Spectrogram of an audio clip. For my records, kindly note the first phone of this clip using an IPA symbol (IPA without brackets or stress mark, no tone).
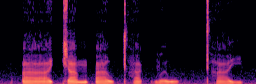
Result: ʔ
